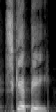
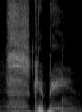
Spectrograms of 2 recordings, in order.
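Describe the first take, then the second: First: The name is said at a much louder volume. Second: The name is said at normal, quieter volume.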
